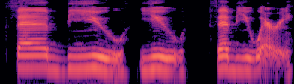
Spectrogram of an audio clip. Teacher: so no R in this and we want to do invisible y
